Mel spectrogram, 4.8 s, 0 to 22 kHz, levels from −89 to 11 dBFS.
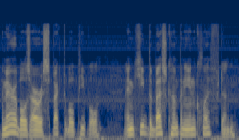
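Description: Speech runs over a faint, steady chirping warble throughout. It is timecode bleed: linear timecode from an adjacent track or cable leaking in, switching between roughly 1 and 2 kHz, well below the speech.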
